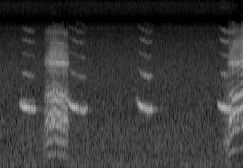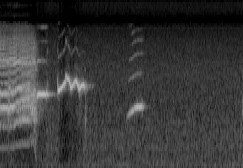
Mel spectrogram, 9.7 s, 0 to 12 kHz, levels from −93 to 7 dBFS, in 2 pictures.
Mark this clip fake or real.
real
